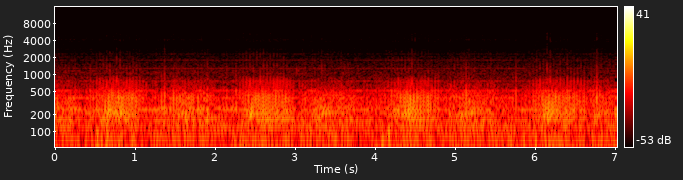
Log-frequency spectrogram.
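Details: Domestic cat purring in a deep, steady rumble that swells and fades in slow waves about every two seconds, each breath cycle clearly audible, with no other sounds.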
